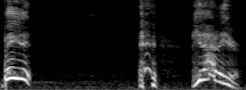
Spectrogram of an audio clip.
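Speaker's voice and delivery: high, loud mock old-school brush-off; lightly voiced old-school tough guy shooing someone off; hammed-up beat it; old-timey brush-off. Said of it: "What they used to say back in the day".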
